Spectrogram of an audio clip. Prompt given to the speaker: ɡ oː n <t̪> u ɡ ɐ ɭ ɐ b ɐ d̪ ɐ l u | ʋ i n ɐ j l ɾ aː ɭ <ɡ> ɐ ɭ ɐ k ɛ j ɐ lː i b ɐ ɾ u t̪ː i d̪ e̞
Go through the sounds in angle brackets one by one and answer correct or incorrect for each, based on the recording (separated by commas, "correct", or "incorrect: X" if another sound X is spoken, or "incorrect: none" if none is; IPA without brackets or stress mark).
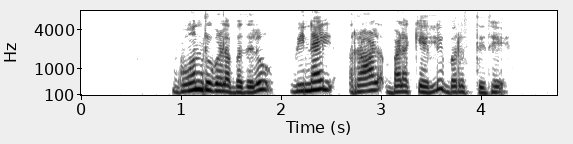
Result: incorrect: d̪, incorrect: b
